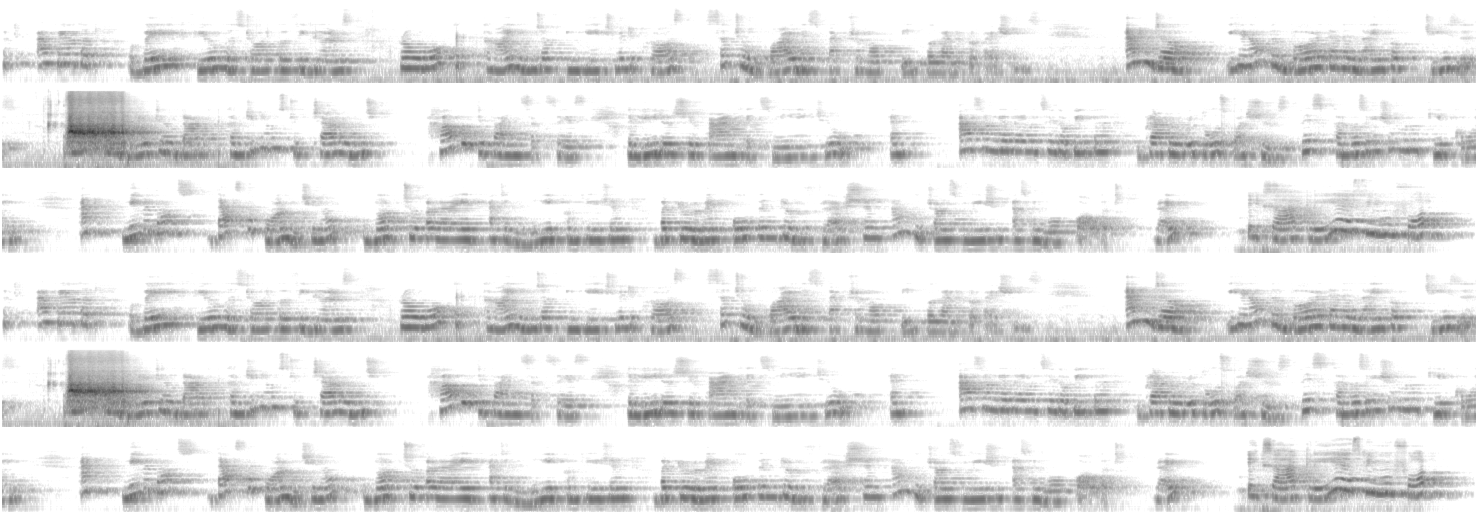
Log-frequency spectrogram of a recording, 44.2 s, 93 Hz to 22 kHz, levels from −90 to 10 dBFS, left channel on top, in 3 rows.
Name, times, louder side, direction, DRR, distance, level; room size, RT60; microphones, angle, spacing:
voice 1, 0.0-10.8 11.2-14.9 15.4-18.6 19.0-23.3 23.6-23.9 24.3-40.7 41.0-41.3, equal, ahead, 2 dB, 3.0 m, -45 dB
sound 1, 2.4-17.2, left 4 dB, 25° left, 2.5 m, -35 dB
voice 2, 41.9-43.7, right 1 dB, 55° right, 5 dB, 5.2 m, -41 dB
26.0 x 22.5 x 9.8 m, 0.76 s
head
